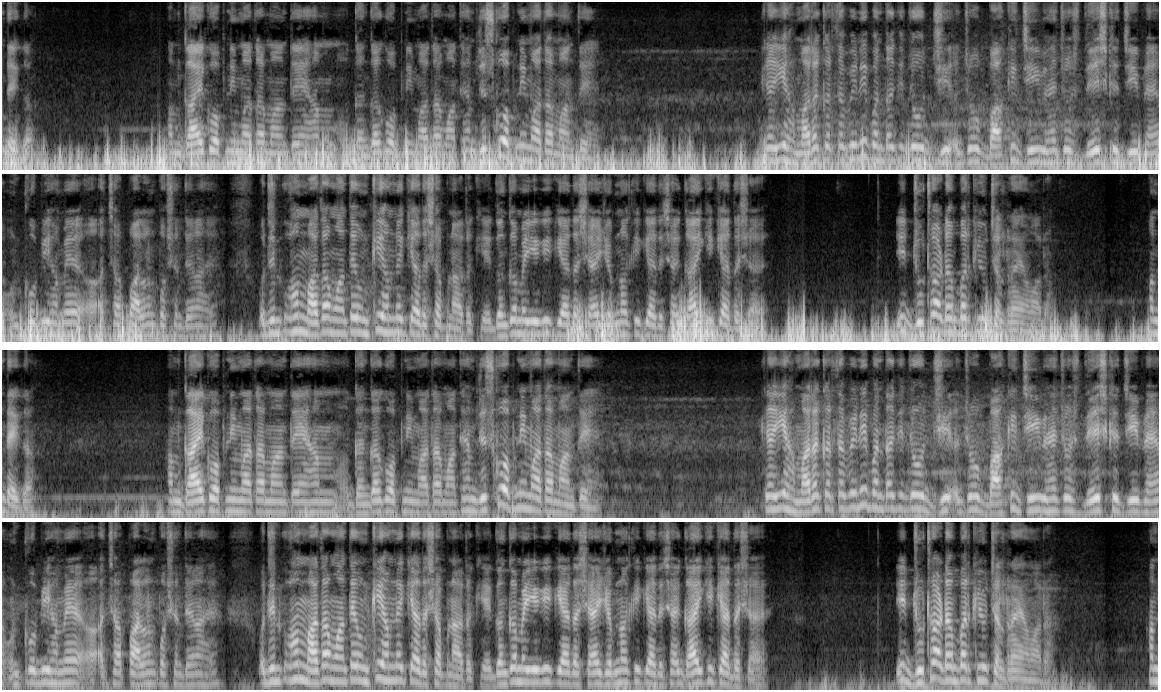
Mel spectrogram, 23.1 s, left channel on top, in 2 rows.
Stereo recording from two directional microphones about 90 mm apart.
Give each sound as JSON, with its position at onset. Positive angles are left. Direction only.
{"t": 0.0, "sound": "speech", "side_deg": 20}
{"t": 1.6, "sound": "speech", "side_deg": 20}
{"t": 7.6, "sound": "speech", "side_deg": 20}
{"t": 20.5, "sound": "speech", "side_deg": 20}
